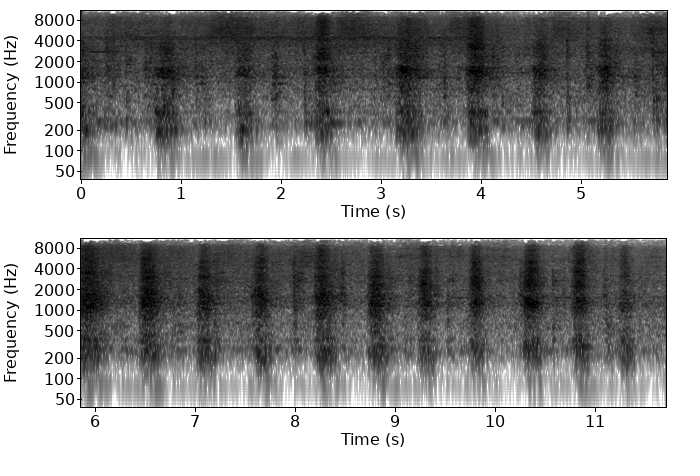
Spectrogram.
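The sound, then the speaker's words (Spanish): Steam train departing from a station platform in a film scene: a long series of regular, evenly spaced chuffing bursts of hissing steam that keep a steady rhythm throughout. “El revisor le arroja el libro y cierra. El tren parte.”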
